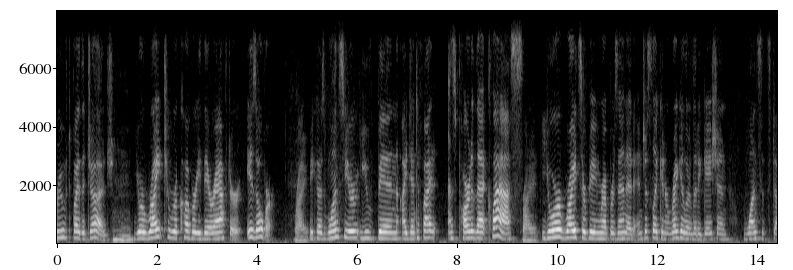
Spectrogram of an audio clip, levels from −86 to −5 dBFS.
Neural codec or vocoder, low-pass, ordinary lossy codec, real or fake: none; 7.2 kHz; Opus, 32 kbps; real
